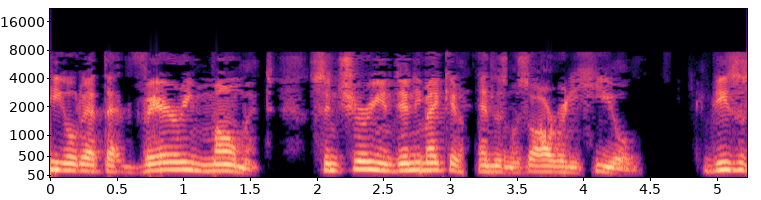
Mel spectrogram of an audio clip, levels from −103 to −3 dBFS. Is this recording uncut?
no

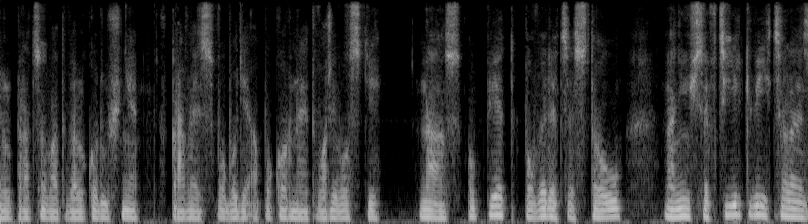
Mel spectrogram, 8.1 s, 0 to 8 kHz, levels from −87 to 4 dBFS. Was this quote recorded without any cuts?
yes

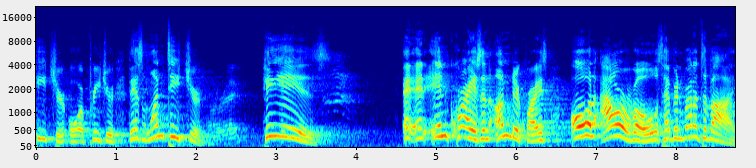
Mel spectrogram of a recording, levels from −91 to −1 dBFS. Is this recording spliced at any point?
no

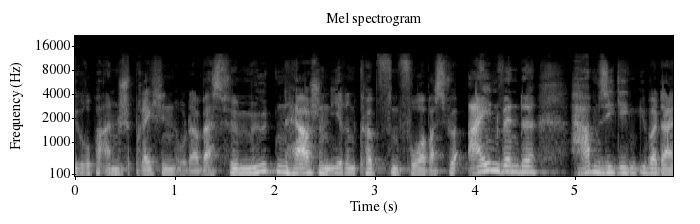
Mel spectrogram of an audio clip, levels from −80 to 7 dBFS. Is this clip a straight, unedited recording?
yes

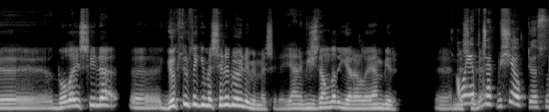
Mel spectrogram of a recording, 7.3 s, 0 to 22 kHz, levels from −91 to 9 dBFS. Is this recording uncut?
yes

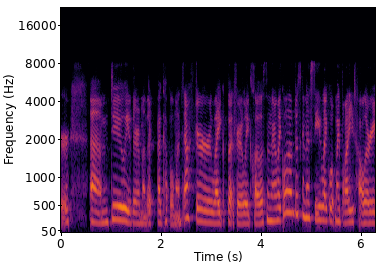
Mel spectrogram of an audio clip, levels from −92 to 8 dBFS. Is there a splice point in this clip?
no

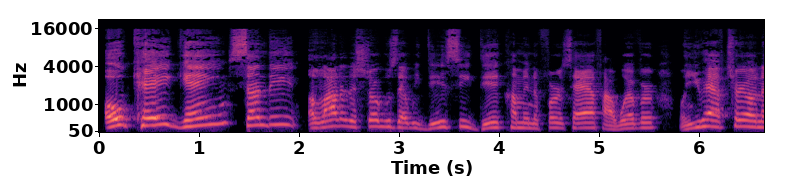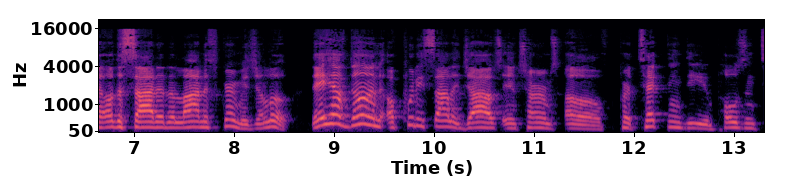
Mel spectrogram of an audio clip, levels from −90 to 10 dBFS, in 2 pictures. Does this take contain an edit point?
yes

